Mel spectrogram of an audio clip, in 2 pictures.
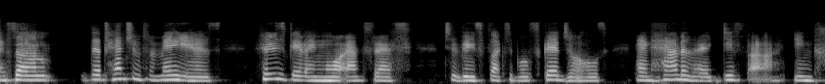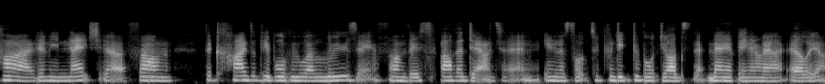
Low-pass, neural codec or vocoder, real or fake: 7.2 kHz; codec, 16 kHz in and 24 kHz out, 0.6 kbps, FireRedTTS-2 codec; fake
